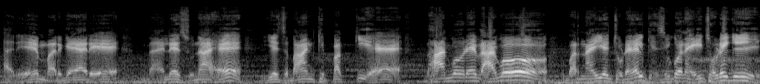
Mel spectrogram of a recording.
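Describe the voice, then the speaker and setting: A man's voice: medium pitch, lively intonation, unhurried, hardly any pauses, sharp tone, slight background noise. A man voicing a nervous young village bridegroom in a children's cartoon, anxious and pleading. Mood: panicked. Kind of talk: children's cartoon story acting.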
